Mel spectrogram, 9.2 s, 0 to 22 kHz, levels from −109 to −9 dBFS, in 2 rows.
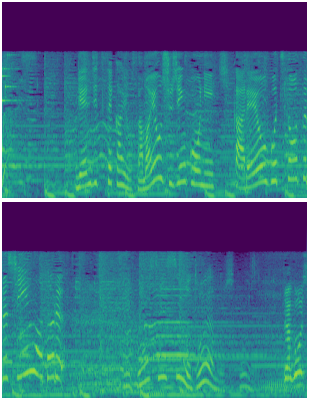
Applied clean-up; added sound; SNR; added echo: none; Wind instrument, woodwind instrument + Wind instrument, woodwind instrument; 16 dB; none.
